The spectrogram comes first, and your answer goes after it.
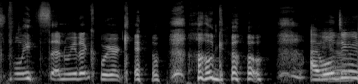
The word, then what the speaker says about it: Qamp: That's camp with a Q, but not pronounced Qamp. Just camp.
